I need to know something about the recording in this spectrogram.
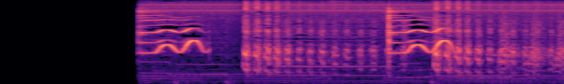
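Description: Sound drops out completely for about a second, then background music comes in with a wobbling, cartoon-like "boing" sound effect that plays twice.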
